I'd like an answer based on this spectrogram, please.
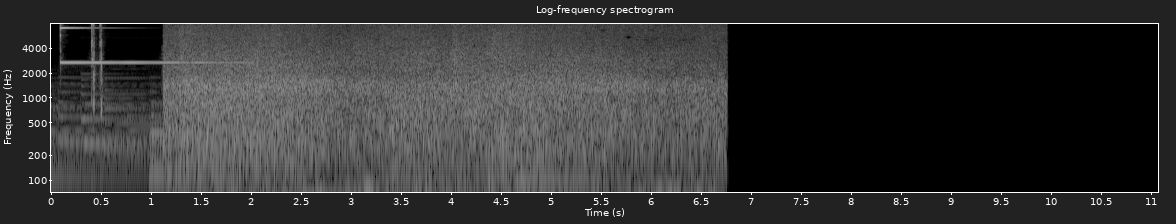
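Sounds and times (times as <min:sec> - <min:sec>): heavy rain pouring: 0:01.1 - 0:06.8.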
